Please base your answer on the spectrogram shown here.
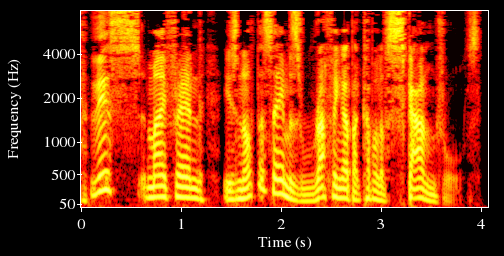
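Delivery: blustering castellan. Acted. Castellan warning the witcher.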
